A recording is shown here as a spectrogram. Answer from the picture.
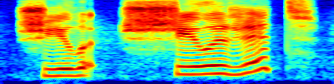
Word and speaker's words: Shilajit: I saw Shilajit. Apparently, it's how you pronounce it.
